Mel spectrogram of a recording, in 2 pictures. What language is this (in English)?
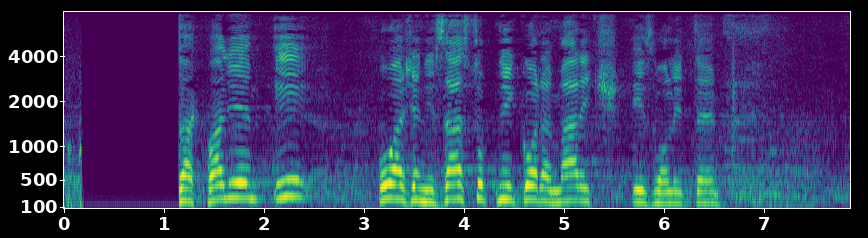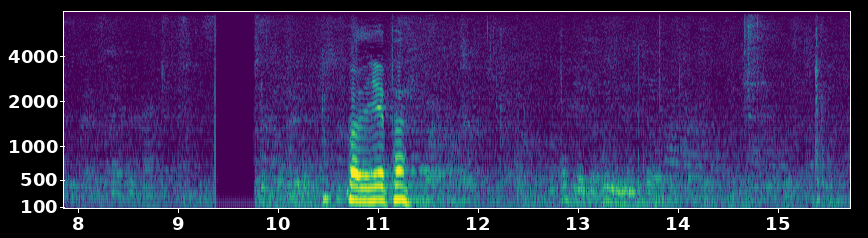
Croatian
